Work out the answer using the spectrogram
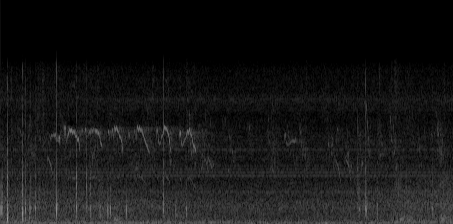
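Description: A bird singing a run of short, high, rising-and-falling notes, about three a second, for roughly three seconds starting about a second in, with scattered sharp clicks around it.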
